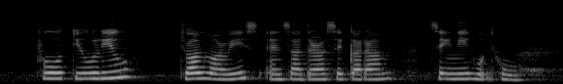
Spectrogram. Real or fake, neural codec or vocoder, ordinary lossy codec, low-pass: real; none; none; none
